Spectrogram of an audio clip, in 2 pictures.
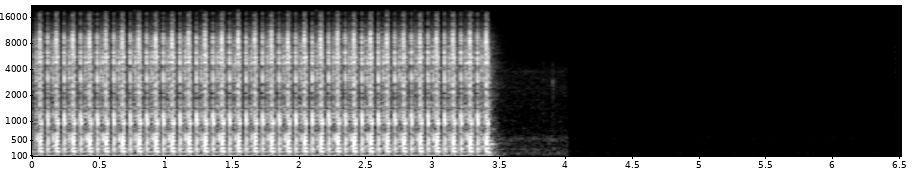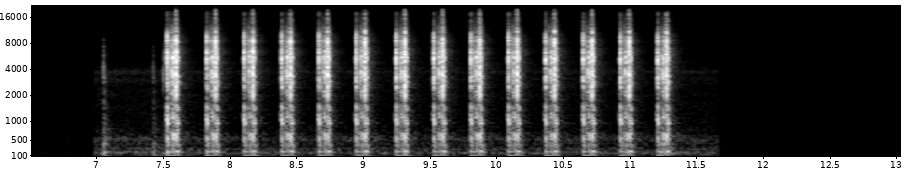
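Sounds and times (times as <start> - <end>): camera shutter burst clicks: 0.0 - 3.6, 7.4 - 11.7.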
